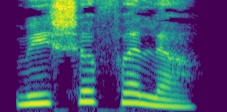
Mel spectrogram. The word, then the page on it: ವಿಸ್ಫಾಲ: visphāla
